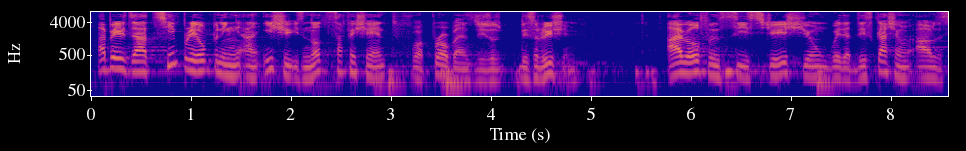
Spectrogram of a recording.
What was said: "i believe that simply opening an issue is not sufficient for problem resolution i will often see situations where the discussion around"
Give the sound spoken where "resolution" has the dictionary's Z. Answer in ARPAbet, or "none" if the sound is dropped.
S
